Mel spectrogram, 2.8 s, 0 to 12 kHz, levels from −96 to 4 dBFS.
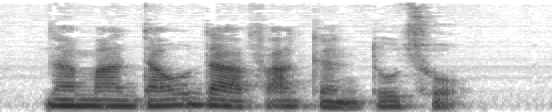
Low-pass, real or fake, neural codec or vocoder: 10.8 kHz; fake; vocoder, 44.1 kHz, 128 mel bands every 256 samples, BigVGAN v2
